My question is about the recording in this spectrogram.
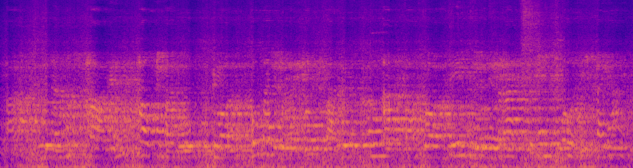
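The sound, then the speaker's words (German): A train station announcement echoes from the platforms through a large, reverberant station hall, the same amplified voice repeating, smeared and hard to make out over a steady rumble of busy railway ambience. “Und von den Gleisen schallt immer wieder die gleiche Stimme in die Bahnhofshalle hinab.”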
